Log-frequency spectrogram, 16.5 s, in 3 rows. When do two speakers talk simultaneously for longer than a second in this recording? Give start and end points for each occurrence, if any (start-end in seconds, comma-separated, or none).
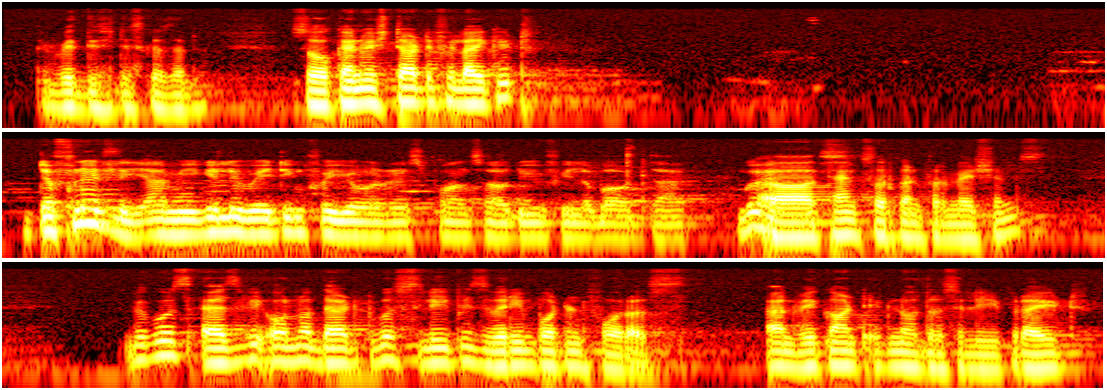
none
